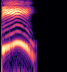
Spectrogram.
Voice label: "d", girl; voice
